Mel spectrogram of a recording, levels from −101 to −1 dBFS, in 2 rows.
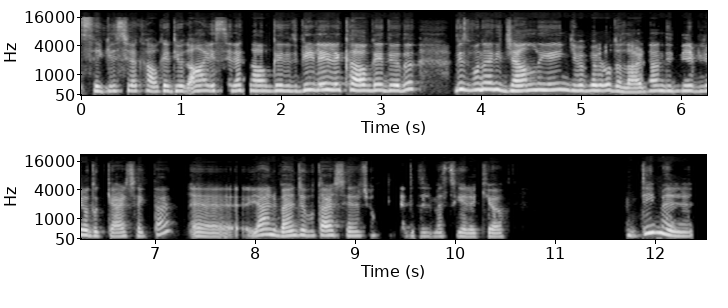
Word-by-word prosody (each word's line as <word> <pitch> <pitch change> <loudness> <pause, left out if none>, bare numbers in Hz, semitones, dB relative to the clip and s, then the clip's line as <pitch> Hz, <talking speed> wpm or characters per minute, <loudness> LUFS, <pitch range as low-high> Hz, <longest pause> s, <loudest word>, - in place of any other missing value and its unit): sevgilisiyle 235 +1 -2
kavga 235 -1 -1
ediyordu, 235 0 0
ailesiyle 245 +1 0
kavga 240 0 +1
ediyordu, 235 -2 -1
birileriyle 280 0 +4
kavga 260 -2 +4
ediyordu. 260 +4 +2 0.4
Biz 300 -2 +3
bunu 290 +1 +4
hani 300 -4 +4
canlı 250 +4 +4
yayın 285 +1 +2
gibi 250 -1 0
böyle 250 0 +4
odalardan 225 0 0
dinleyebiliyorduk 230 -4 -1
gerçekten. 180 - -6 0.2
Eee, 165 -3 -5 0.2
yani 245 -2 -1
bence 215 +3 -1
bu 200 - -11
tarz 220 0 -1
şeylere 195 0 -6
çok 205 +1 -16
dikkat 190 -4 -17
edilmesi 170 +1 -12
gerekiyor. 160 0 -5 1.2
Im 200 -3 -10
değil 330 +4 +2
mi? 200 - 0
235 Hz, 155 wpm, -19 LUFS, 195-255 Hz, 1.2 s, birileriyle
